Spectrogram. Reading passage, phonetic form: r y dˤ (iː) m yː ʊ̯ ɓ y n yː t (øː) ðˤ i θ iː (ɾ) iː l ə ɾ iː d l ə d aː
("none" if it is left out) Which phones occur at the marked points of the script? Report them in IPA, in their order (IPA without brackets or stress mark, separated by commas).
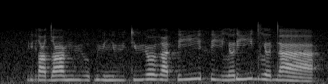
yː, yː, θ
